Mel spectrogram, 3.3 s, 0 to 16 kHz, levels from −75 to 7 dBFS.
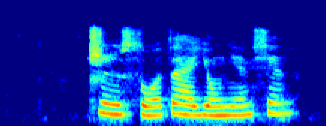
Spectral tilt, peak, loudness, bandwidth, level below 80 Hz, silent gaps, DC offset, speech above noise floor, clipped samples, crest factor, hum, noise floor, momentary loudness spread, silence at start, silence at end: -4 dB/octave; -2 dBFS; -17 LUFS; 8.2 kHz; -64 dBFS; none; under 0.1%; 50 dB; under 0.1%; 16 dB; none; -67 dBFS; 11 LU; 0.9 s; 0.35 s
